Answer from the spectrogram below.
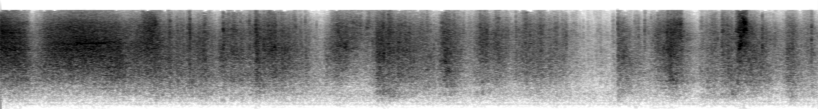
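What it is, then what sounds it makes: Crumpled kraft paper. Large, thin, flexible sheets of empty brown kraft paper are held in both hands above a wooden table while fingers with painted nails squeeze, crumple and rub them. The result is a continuous, bright, crackling crinkle with almost no low end, its loudness swelling and easing in uneven waves throughout.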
